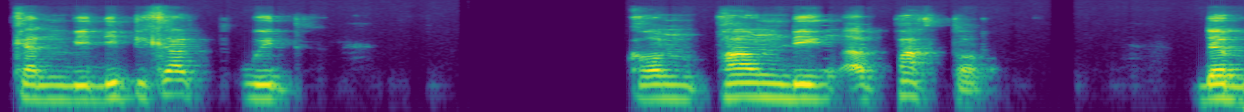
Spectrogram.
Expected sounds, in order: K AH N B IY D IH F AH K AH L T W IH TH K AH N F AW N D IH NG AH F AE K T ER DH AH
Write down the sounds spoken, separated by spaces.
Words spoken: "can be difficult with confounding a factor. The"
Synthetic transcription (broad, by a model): K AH N B IY D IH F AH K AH L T W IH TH K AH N P AW N D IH NG AH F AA K T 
